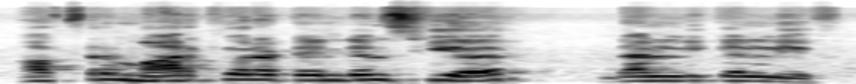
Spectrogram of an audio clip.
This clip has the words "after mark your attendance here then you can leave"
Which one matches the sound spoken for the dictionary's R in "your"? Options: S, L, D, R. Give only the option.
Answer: L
